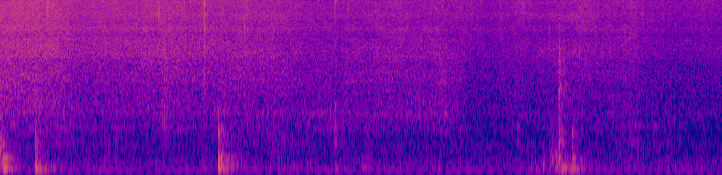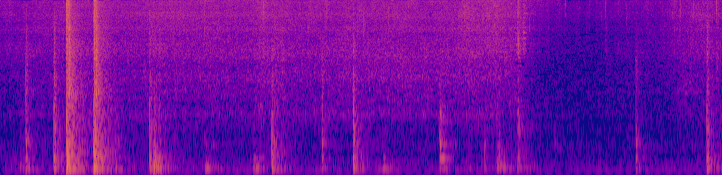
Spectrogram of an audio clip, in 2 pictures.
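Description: Grilled chicken with garlic and peppers sizzling in an open, uncovered pan, a soft steady fry broken by sharp clicks and scrapes of a utensil stirring against the pan, with a busier cluster of knocks in the middle.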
